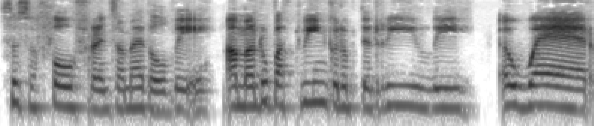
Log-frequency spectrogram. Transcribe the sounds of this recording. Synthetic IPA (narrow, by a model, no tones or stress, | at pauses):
sɔsɔfʊlˠfrɪntʰɔmɛðʊlˠviːʔamanrʊbaθd̥wiːnɡɔɾɔbɔdənriːlˠiʔəwɛːr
